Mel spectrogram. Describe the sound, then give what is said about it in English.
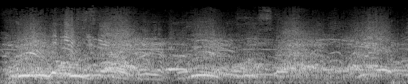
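A large anti-corruption protest crowd in Moscow, surrounding the police bus holding opposition leader Alexei Navalny, chants "Release him" loudly in Russian, many voices shouting together in rising and falling waves that stay dense and steady throughout. “Protesters surrounded the police bus where they were holding him and chanting, "Release him," in Russian.”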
